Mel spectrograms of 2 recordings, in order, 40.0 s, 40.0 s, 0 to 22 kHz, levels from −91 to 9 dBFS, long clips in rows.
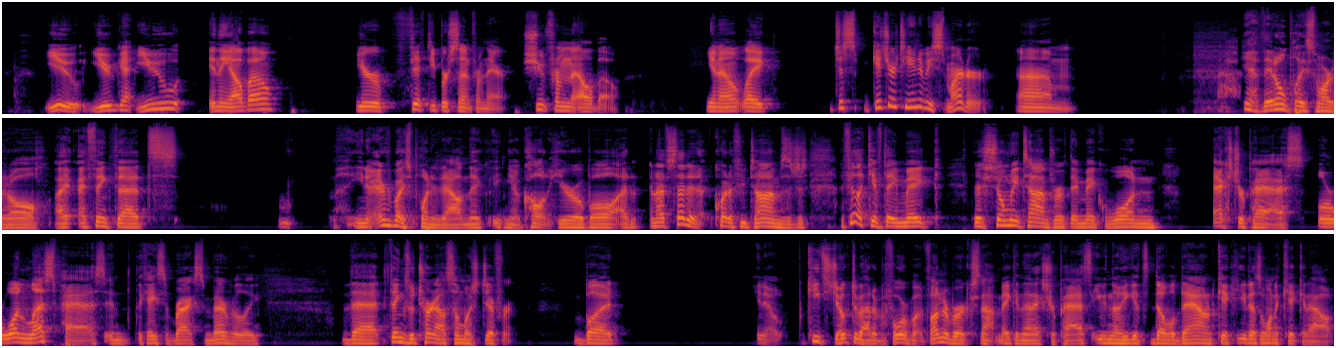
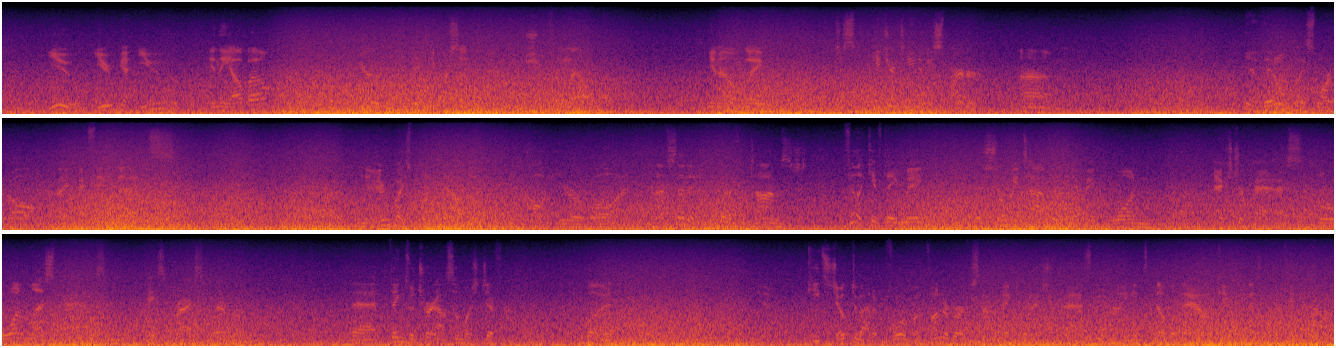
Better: first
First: none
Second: wind noise on the microphone; heavy; 5 dB above the speech

